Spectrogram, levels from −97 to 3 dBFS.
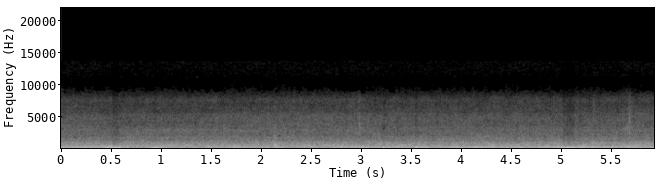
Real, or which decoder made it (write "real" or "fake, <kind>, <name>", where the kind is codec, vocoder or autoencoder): real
